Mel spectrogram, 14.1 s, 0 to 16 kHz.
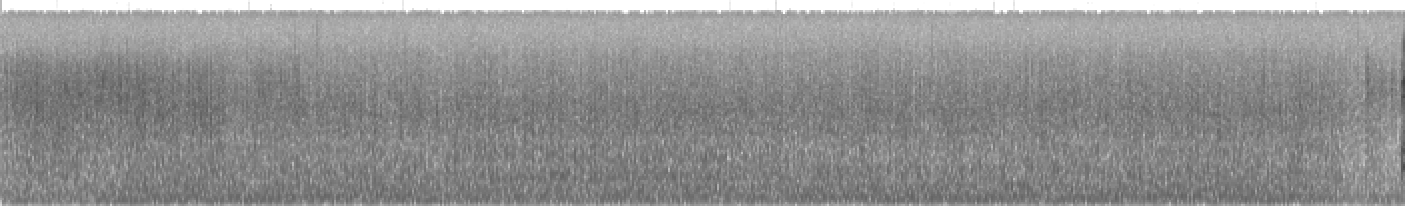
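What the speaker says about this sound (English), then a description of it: "The vicinity of Caen, one of the main enemy strongholds, is heavily bombed." Heavy bombing by B-26 Marauders near Caen rumbles as a steady, dense roar of blasts and engine drone, loud and unbroken throughout with no voices.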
